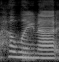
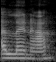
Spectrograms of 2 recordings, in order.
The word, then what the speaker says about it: Helena: It's not Helena, it's Elena. She's like, the H is basically silent.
